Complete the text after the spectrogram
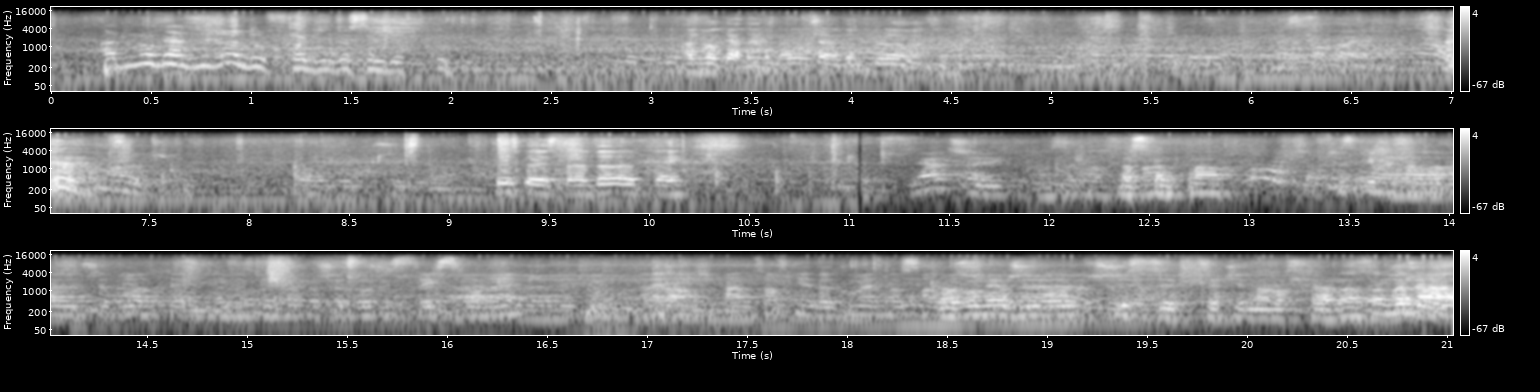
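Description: Several men and women talk over one another nearby in a crowd.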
